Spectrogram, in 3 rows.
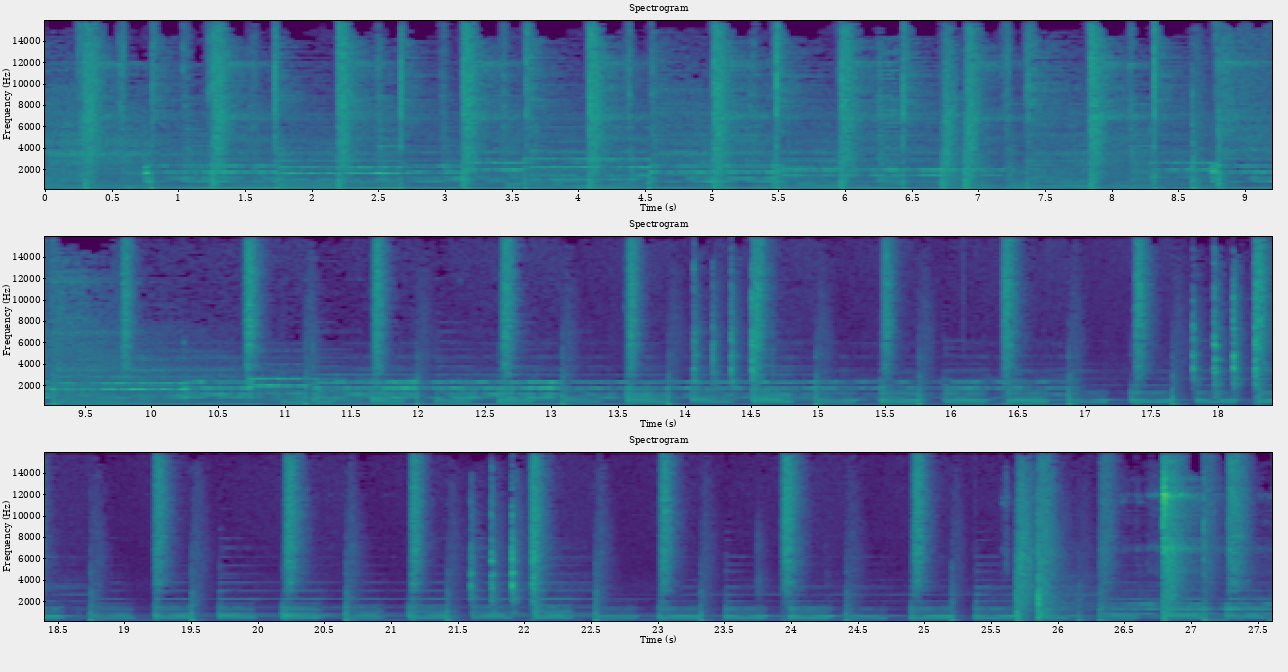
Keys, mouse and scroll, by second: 0.6 Tab, 0.9 `, 1.6 s, 2.3 scroll down 2, 2.4 `, 3.2 scroll up 2, 3.5 `, 4.1 scroll down 2, 4.3-4.6 scroll up 2, 5.7 Tab, 6.1 click, 8.4 click, 10.7 1, 10.8 click, 11.2 ctrl+KP_Add, 12.4 click, 13.3 scroll down 1, 13.6 alt+a, 13.6 `, 14.2-14.6 scroll up 1, 14.8 `, 17.7 click, 18.0 `, 19.5 scroll down 1, 19.6 alt+a, 19.7 `, 20.7 scroll up 1, 20.9 `, 21.3-21.7 scroll up 1, 21.8 click, 26.0 click.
